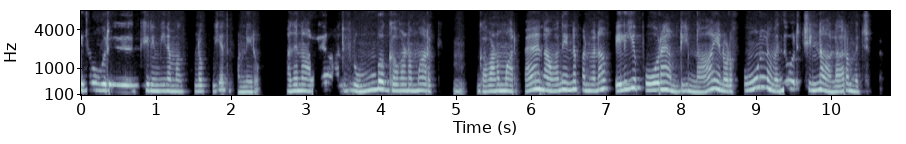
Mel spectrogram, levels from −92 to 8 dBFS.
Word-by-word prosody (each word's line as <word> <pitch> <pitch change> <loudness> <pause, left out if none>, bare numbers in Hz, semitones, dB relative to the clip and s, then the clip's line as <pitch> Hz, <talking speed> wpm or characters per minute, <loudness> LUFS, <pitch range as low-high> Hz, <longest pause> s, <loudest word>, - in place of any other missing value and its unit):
ஏதோ 230 +2 0 0.2
ஒரு 225 - +4 0.4
கிருமி 210 -2 0
நமக்குள்ள 195 0 -3
போய் 200 +4 -9
அத 245 - -11
பண்ணிரும். 180 0 -2 0.4
அதனால 215 -1 +2 0.3
அது 205 +1 -11 0.2
ரொம்ப 230 +8 +2 0.2
கவனமா 220 0 +1
இருக் 205 0 -8 0.2
ம் 200 - -9 0.2
கவனமா 210 +2 +2
இருப்பேன். 210 +5 0
நான் 215 -3 +1
வந்து 255 +4 +3
என்ன 265 - +3
பண்ணுவேன்னா, 230 +3 +1 0.2
வெளிய 265 +8 +4 0.2
போறேன் 245 +2 +5
அப்டின்னா, 195 -3 -1 0.2
என்னோட 200 -3 0
ஃபோன்ல 295 - -1
வந்து 225 +6 0
ஒரு - - -4
சின்ன 235 +1 +1
அலாரம் 195 +3 -1
வச்சுப்பே 190 +1 -13
215 Hz, 160 wpm, -19 LUFS, 200-235 Hz, 0.4 s, போறேன்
